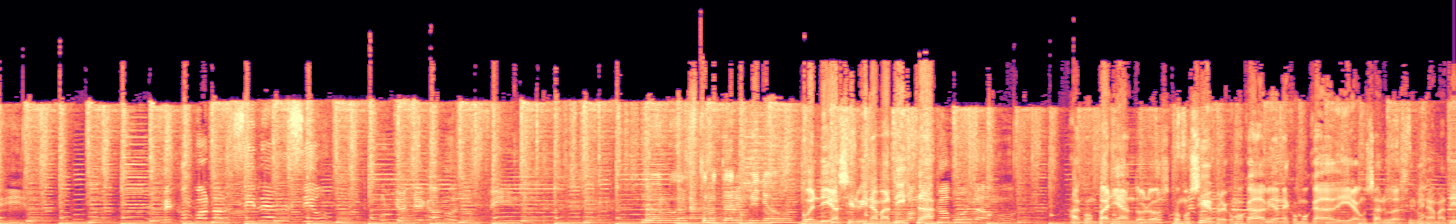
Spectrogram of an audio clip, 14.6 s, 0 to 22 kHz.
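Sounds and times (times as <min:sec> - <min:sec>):
full-band song with driving beat and strong bass: 0:01.1 - 0:10.4
male voice singing: 0:01.6 - 0:05.4, 0:06.6 - 0:10.2
speech: 0:07.2 - 0:14.5.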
